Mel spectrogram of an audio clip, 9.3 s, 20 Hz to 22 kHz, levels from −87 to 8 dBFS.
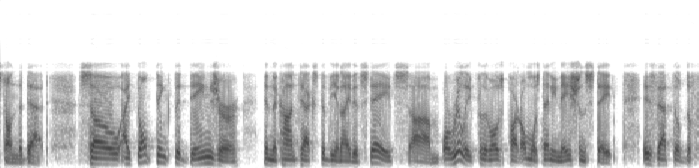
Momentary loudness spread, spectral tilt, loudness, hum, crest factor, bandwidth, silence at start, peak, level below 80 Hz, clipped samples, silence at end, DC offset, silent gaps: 7 LU; -7.5 dB/octave; -24 LUFS; none; 20 dB; 5 kHz; 0.05 s; -4 dBFS; -80 dBFS; under 0.1%; 0 s; under 0.1%; none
